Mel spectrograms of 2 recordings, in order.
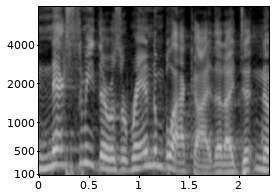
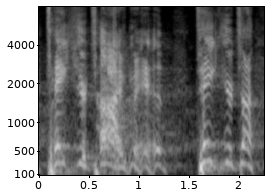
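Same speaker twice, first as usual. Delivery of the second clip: loud, higher incredulous repeat; incredulous quoting; 4 semitones higher, 4 dB louder than usual. Retold or imitated. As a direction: throw the quote back in disbelief, pitched up. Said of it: "this guy's pre-programmed response was".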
